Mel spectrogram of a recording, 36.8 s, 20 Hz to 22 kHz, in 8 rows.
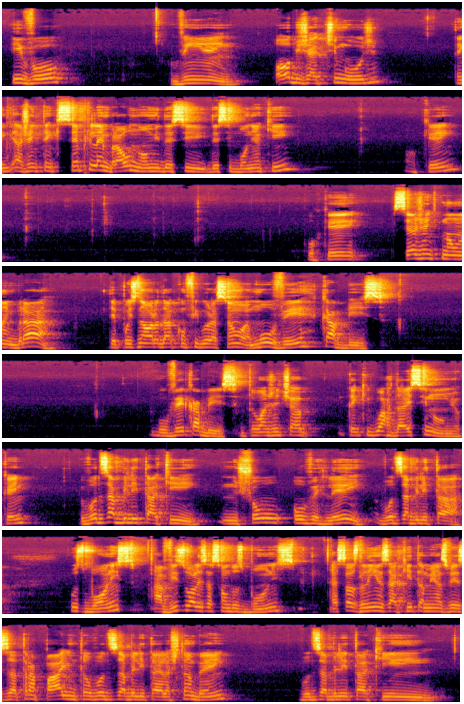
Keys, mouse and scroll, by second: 2.2-5.3 drag, 7.7-11.8 ctrl+middle drag, 11.8-14.9 drag, 17.8-20.8 drag, 23.6-25.6 shift+middle drag, 25.6-28.6 drag, 30.1-33.3 shift+middle drag, 33.3-36.3 drag.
